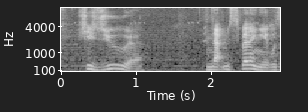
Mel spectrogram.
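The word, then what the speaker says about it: Shizuru: them warn me that the name of the goddess is actually spelled and pronounced shizura and that misspelling it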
